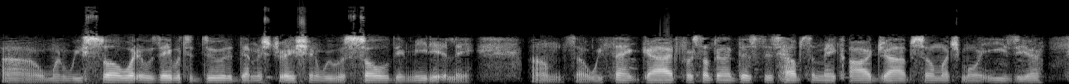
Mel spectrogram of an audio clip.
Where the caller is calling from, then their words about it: New York City, New York, United States; I'm calling from New York City, New York.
